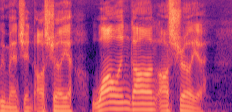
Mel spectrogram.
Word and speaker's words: Wollongong: But now we know how to say it, Wollongong.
